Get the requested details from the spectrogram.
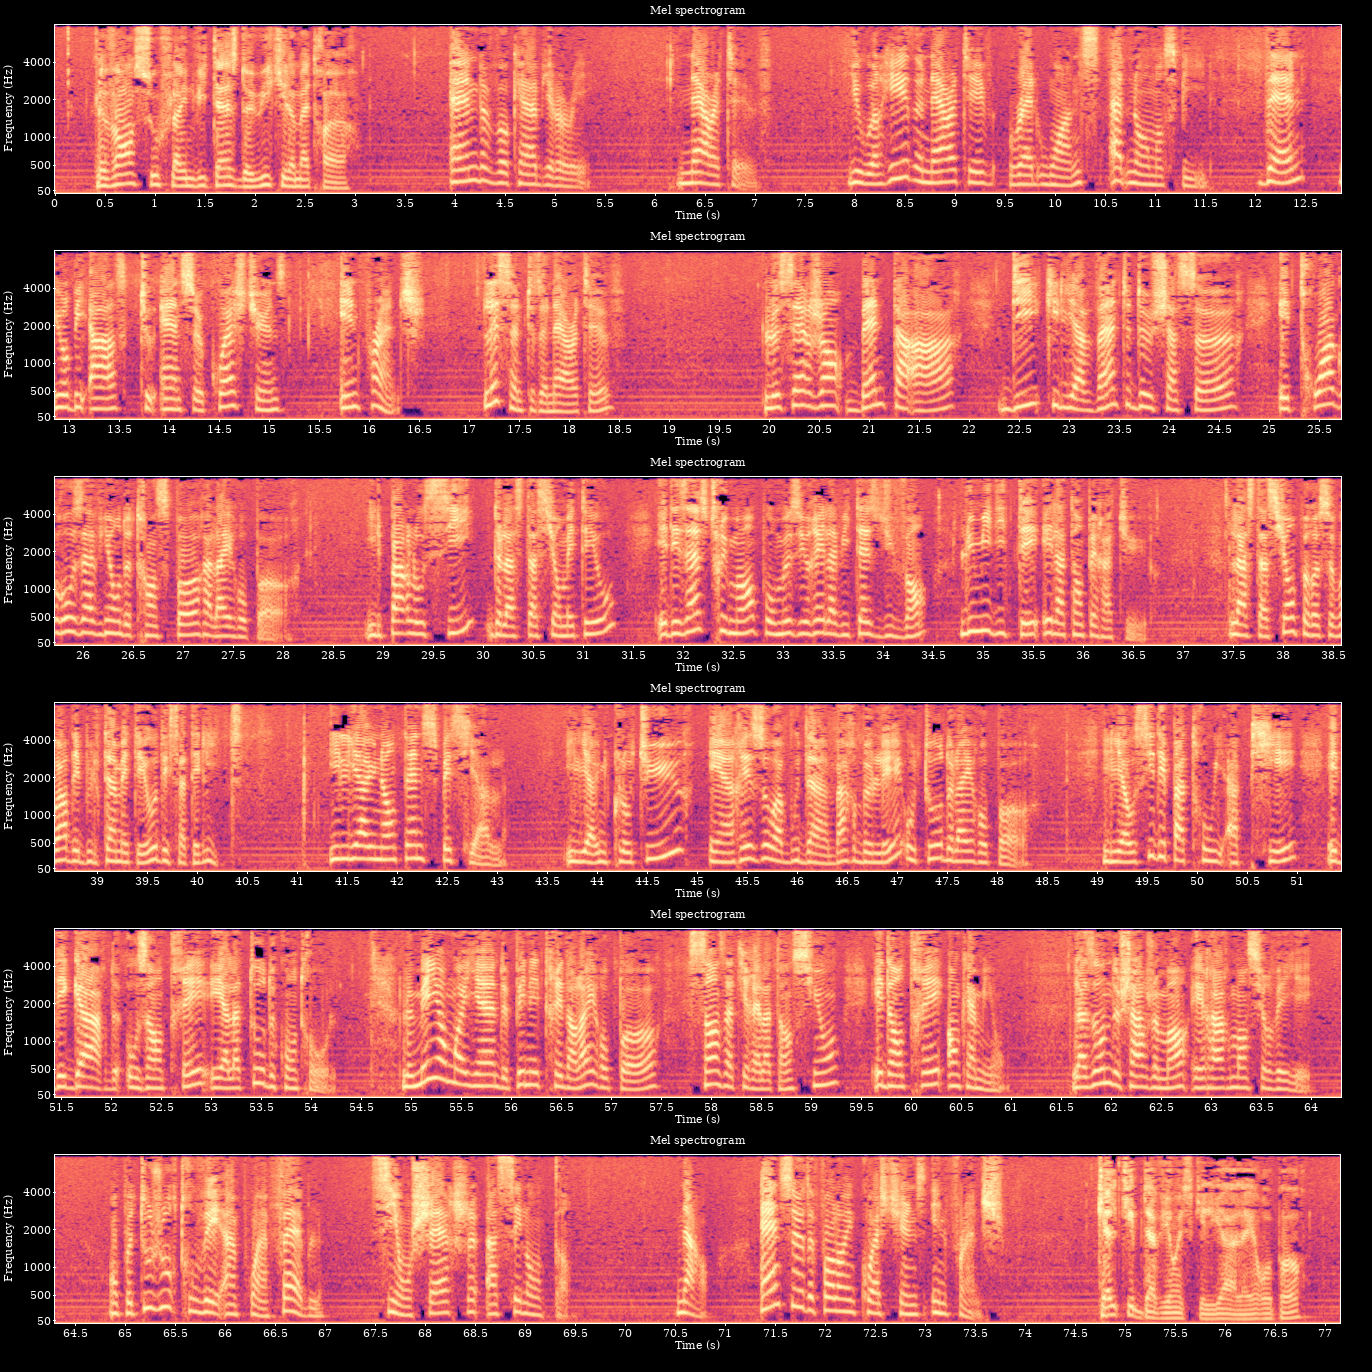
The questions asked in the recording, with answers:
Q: Quel type d'avion est-ce qu'il y a à l'aéroport?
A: Il y a des MiG-23 et des avions de transport.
